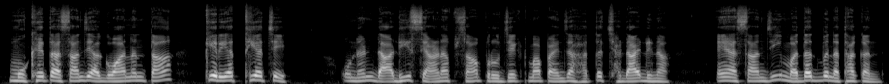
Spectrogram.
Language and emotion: Sindhi, disgusted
